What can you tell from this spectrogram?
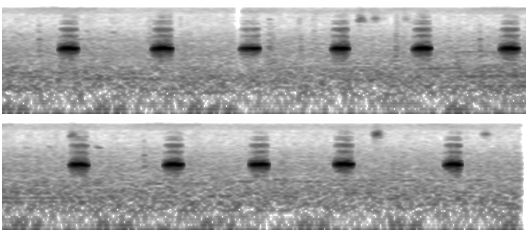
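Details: Male mole crickets calling from closed burrows: a steady series of low, tonal chirps, about eleven in eight seconds, each a short buzzy burst at one even pitch, over a faint hissing background.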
